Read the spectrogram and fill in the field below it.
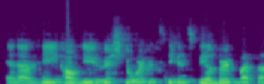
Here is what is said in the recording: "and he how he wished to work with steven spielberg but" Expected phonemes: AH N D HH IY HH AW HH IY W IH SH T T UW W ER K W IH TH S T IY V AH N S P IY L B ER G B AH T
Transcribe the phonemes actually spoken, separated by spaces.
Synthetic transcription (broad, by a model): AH N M HH IY HH AW HH IY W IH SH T T UW W ER K W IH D S T IY V AH N S P IY L B ER G B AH T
